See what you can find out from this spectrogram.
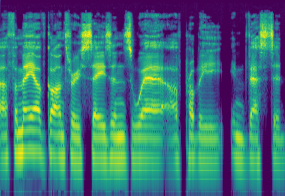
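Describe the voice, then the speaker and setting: In an Australian accent, a man speaks at a moderate pace with a medium pitch and fairly even intonation, on a very clean recording with a silent background and a dry, close sound with no echo. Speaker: marketing business owner. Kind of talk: podcast interview. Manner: halting, many fillers and repeated words.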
